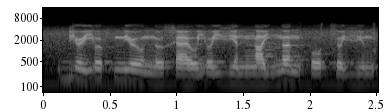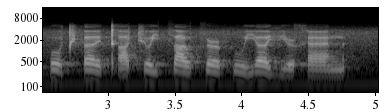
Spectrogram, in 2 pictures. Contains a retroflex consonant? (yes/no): no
